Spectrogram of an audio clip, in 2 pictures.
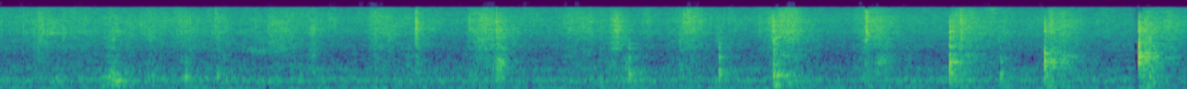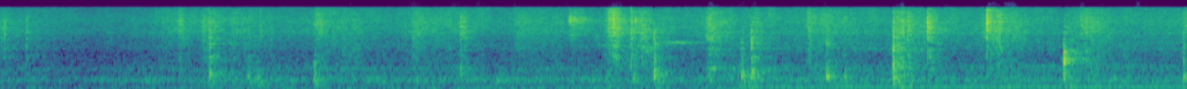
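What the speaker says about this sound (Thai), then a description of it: "ใส่เกลือแล้วก็ตามด้วยกะทินิดหน่อยนะคะเพื่อนแล้วก็ผัดจนแห้งนะคะ" Savory filling for khanom tian stir-fried in a pan with salt and coconut milk, with repeated scraping strokes of a spatula over a soft, steady sizzle, close and fairly quiet.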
